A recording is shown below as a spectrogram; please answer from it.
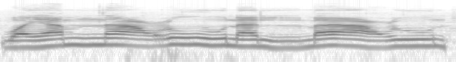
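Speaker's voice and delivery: "মাউন" with ayn squeezed from the throat; very slow chant of "ইয়ামনাউনাল", throat pressed; pressed ayn recitation. Shown as a demonstration. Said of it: "হরফের মাঝখান থেকে চাপ দিয়ে". (আইনে চাপ দিয়ে ধীর তেলাওয়াত)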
